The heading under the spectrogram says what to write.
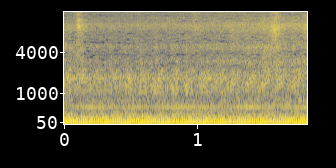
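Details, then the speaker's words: Duramax LMM diesel truck cold start, normally 720 RPM idle, automatic cold-weather high idle around 4°: deep, steady diesel rumble at raised idle with even beat, no surging; normal high idle. "yeah normally it sits at about 720 RPM and now you can see it's up to you know about"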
